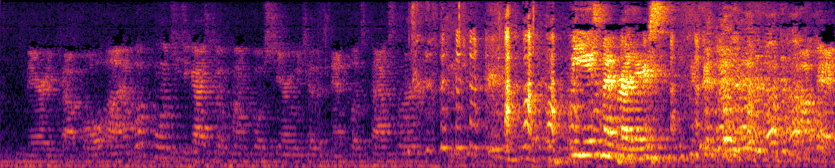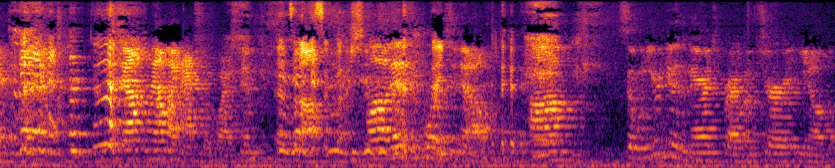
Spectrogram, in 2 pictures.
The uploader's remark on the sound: Presented to the 20/30Somethings ministry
